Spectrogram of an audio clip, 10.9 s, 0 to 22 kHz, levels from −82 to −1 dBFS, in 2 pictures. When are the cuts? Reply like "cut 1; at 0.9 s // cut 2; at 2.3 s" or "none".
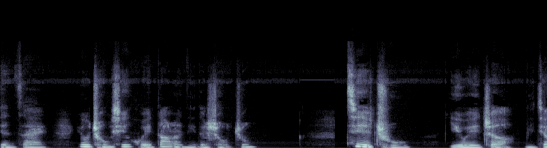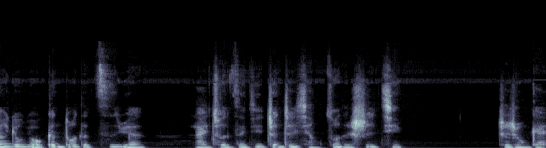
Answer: cut 1; at 3.3 s // cut 2; at 5.2 s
